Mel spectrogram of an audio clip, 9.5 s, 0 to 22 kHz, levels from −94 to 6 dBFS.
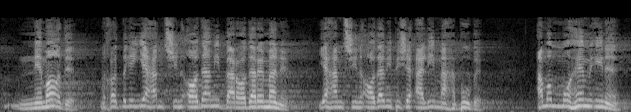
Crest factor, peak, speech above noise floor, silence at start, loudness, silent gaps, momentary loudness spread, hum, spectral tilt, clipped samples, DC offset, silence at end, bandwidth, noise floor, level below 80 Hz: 18 dB; -6 dBFS; 32 dB; 0.05 s; -23 LUFS; none; 11 LU; none; -4.5 dB/octave; under 0.1%; under 0.1%; 0 s; 11.5 kHz; -55 dBFS; -58 dBFS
